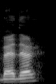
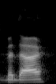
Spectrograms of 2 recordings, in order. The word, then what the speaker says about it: Bader: In Arabic, you say it Badr, but the pronunciation for most is Badar or Bader, yeah.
